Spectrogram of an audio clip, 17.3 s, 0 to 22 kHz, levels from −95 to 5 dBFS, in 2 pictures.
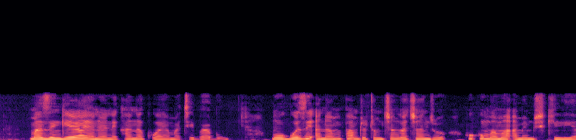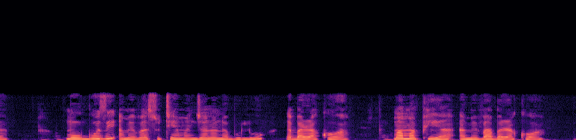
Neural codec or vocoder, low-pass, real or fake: autoencoder, 48 kHz, 128 numbers a frame, DAC-VAE, trained on Japanese speech; 7.2 kHz; fake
